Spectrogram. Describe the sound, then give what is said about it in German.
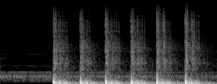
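Six loud, heavy knocks strike a bedroom door in a steady, even rhythm, booming, after a brief moment of low hum. “Es kam direkt von seiner Zimmertür. Jemand klopfte laut dagegen.”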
